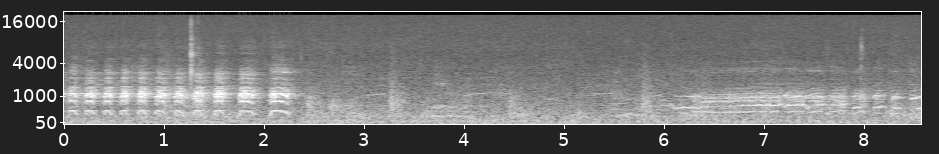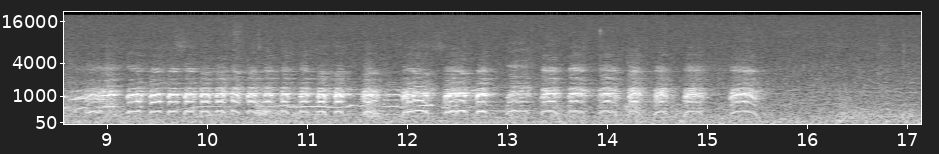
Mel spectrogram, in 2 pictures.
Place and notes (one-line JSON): {"title": "Lavacquerie, France - Hens", "date": "2015-08-19 11:20:00", "description": "Hens near the site of Esserres, place of festival and exhibitions\nBinaural recording with Zoom H6", "latitude": "49.68", "longitude": "2.10", "altitude": "169", "timezone": "Europe/Paris"}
